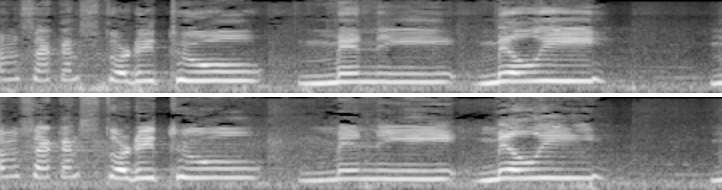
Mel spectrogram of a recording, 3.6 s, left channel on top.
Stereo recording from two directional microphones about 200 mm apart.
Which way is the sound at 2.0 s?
10° left (ahead or behind).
